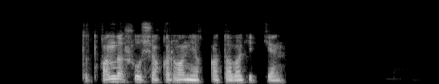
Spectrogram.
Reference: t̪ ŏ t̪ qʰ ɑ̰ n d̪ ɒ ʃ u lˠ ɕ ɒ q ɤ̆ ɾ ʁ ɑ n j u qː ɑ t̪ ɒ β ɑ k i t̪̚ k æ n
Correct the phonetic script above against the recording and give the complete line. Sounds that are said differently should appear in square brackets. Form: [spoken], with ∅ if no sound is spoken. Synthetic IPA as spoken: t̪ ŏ t̪ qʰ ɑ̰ n d̪ ɒ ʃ u lˠ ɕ ɒ q ɤ̆ ɾ ʁ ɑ n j [ɒ] qː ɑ t̪ ɒ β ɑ k i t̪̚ k æ n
